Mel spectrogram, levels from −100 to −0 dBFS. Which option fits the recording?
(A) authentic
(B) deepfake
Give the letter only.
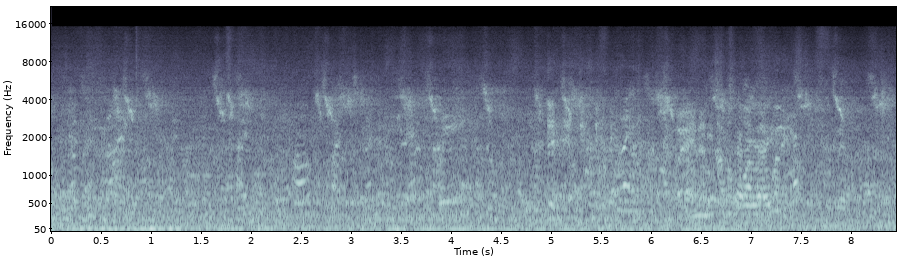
B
